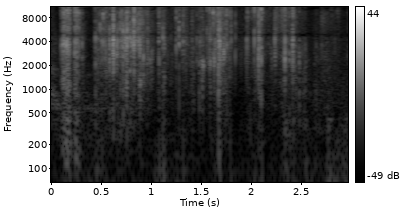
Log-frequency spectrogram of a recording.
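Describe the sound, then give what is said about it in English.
Crinkling and tearing of a trading card booster pack wrapper being ripped open, a loud, continuous run of crisp crackles and crunches for about three seconds with no talk. “Put these cards aside and open up our second and last pack.”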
